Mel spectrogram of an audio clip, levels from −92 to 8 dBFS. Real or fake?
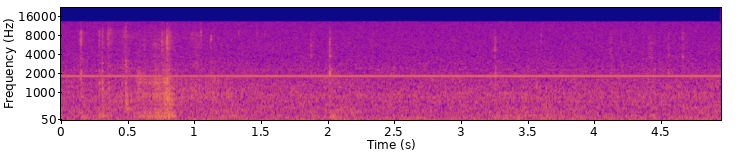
real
